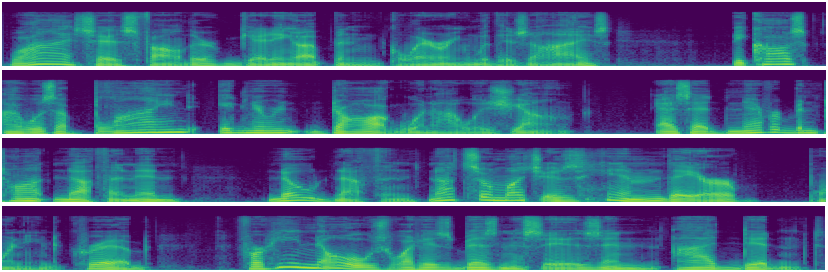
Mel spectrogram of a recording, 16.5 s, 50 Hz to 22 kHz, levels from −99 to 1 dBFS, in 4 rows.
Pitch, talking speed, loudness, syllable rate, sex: 105 Hz, 180 wpm, -19 LUFS, 4.5 syllables/s, male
